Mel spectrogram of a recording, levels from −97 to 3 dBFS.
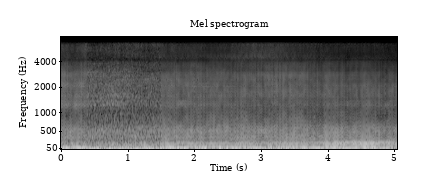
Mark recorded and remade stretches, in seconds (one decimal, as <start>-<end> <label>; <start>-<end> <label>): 0.0-0.4 remade; 0.4-1.5 recorded; 1.5-5.1 remade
